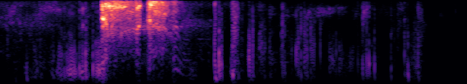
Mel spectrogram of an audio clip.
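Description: Coughing after choking during a phone call, with narrow telephone-band sound. A strong fit of hacking coughs comes first, followed by several shorter, quieter coughs and breaths.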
